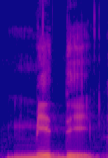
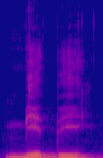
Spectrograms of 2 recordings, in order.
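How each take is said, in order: Both takes have the same delivery.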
